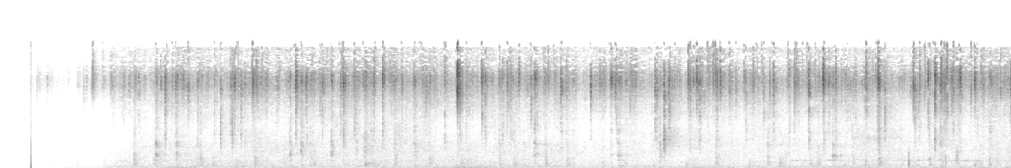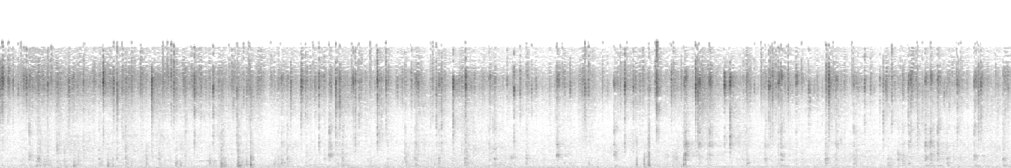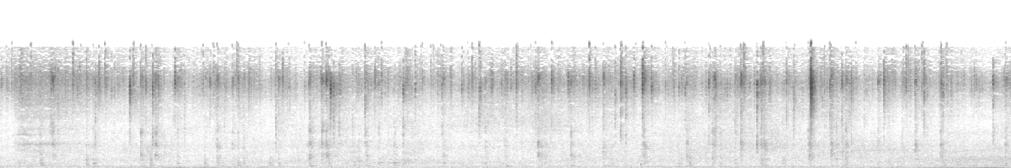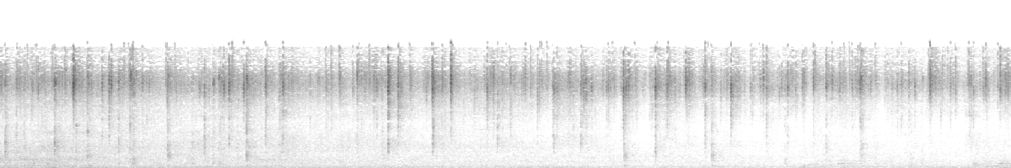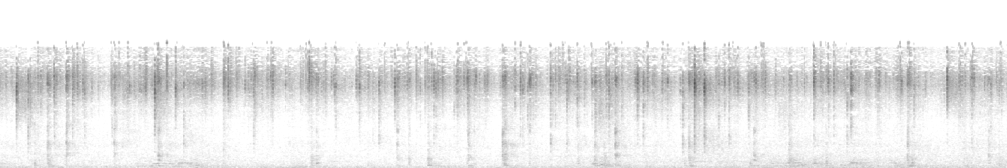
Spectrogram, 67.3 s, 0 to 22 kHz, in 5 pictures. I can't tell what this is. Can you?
rainy afternoon in vienna 01
Rain in Vienna, in the City live. On afernoon
vienna, city, rainy, field-recording, outdoor, raining, austria, rainfall, rain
